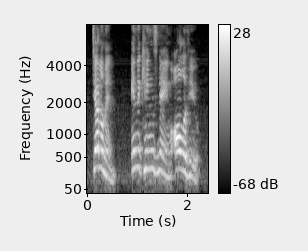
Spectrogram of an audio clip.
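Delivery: rally them with a commanding call; urgent summons. A narrator's reading. Guard to passengers in the king's name, calling out.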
